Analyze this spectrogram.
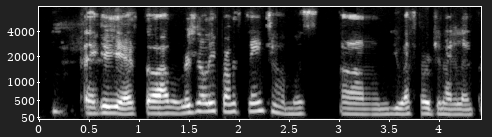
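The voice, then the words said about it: U.S. Virgin Islands accent. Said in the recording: “I was home in the U.S. Virgin Islands, where I'm originally from. As you can hear the accent. ... I love the accent”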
